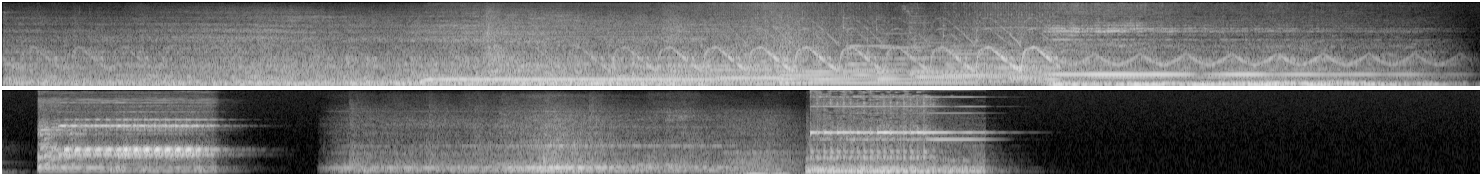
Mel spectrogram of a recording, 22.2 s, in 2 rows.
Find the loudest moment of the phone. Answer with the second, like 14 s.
12 s.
